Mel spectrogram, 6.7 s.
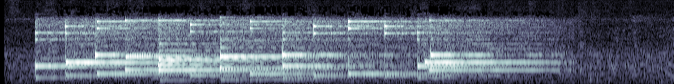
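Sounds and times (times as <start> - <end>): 
chime: 0.4 - 5.8.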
